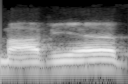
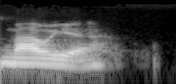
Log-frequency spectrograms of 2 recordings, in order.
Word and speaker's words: Mavia: So it's spelled Mavia, but it's pronounced Mawia.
